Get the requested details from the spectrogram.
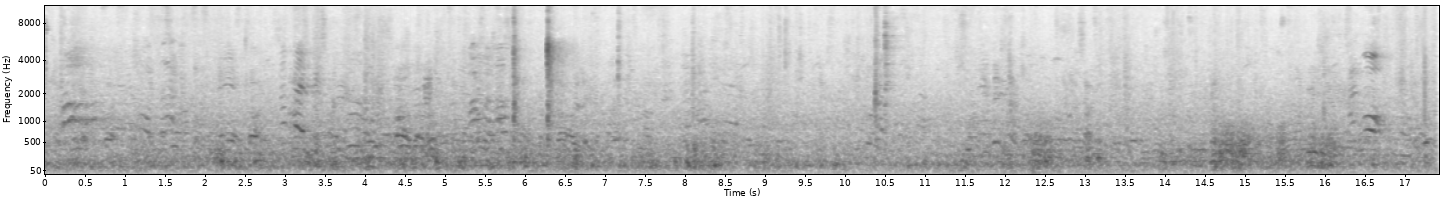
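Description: Spectators chatter nearby outdoors.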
